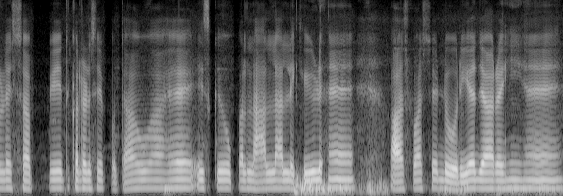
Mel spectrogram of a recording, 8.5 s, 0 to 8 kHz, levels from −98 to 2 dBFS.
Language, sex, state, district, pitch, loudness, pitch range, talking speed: Hindi, male, Bihar, Kishanganj, 125 Hz, -20 LUFS, 120-130 Hz, 130 wpm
